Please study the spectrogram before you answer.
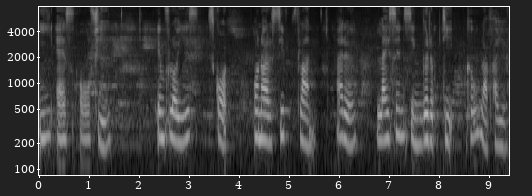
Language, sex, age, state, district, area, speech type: Bodo, female, 18-30, Assam, Kokrajhar, rural, read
